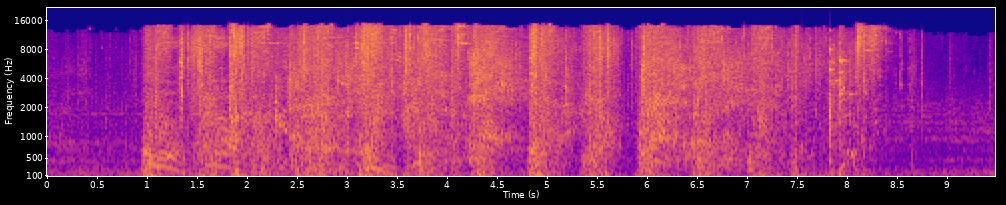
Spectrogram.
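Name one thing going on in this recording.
Weapons slash and thud against monsters in a dense, noisy fight.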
